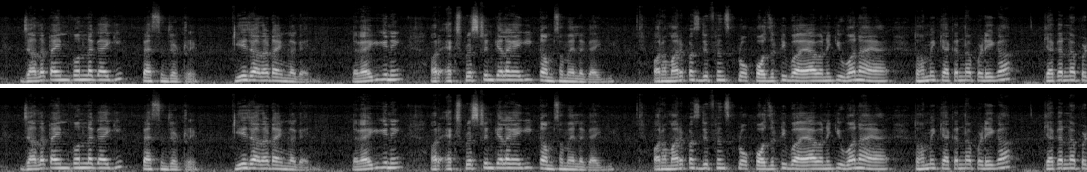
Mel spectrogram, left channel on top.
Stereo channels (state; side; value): identical; both; correlation 1.00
